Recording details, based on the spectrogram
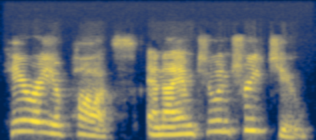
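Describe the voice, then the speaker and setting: A woman's voice: on the high side, very animated, moderate pace. A woman playing a patient male leader of amateur players in a Shakespeare read, instructing expressively over a video call. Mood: coaxing. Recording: dull video-call audio.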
